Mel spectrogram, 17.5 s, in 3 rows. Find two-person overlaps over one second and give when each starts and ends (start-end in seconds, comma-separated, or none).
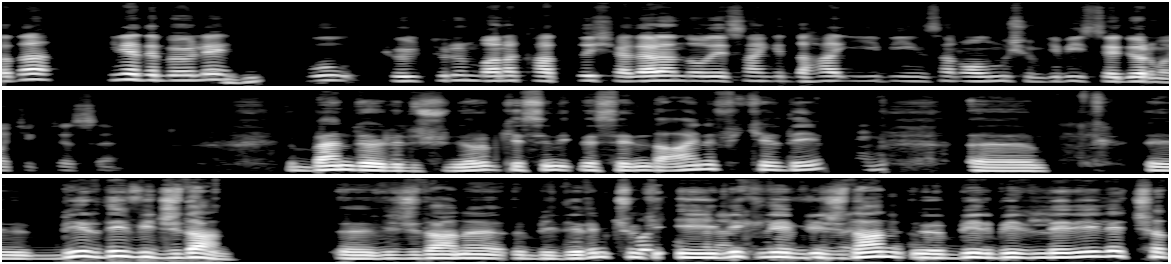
14.8-16.2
